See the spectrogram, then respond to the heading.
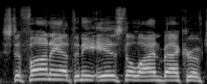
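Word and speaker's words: Stephone: S-T-E-P-H-O-N-E. I'm guessing that it's pronounced Stephon, though. Stephon Anthony, linebacker of Clemson. Any idea, Lonzo? – Yeah, it's Stephon Anthony.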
